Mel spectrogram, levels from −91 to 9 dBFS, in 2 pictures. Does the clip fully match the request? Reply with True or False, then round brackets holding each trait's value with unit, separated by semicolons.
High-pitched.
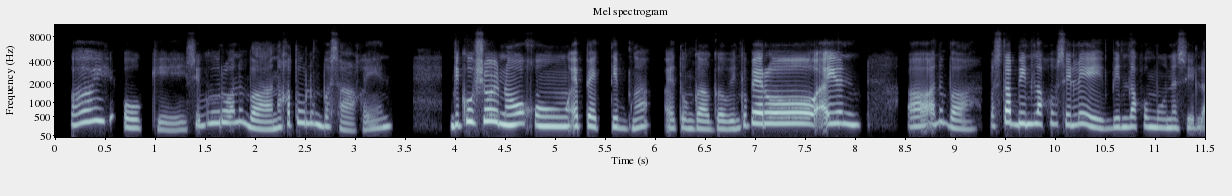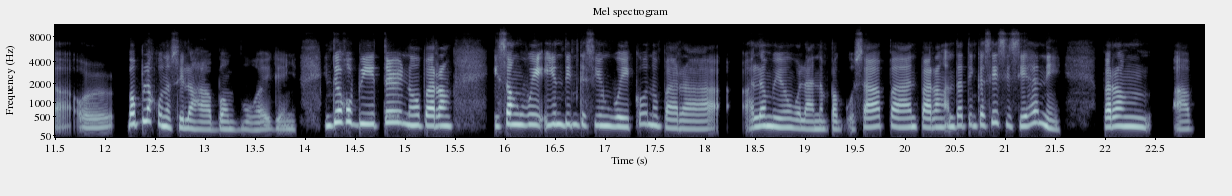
True (245 Hz)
